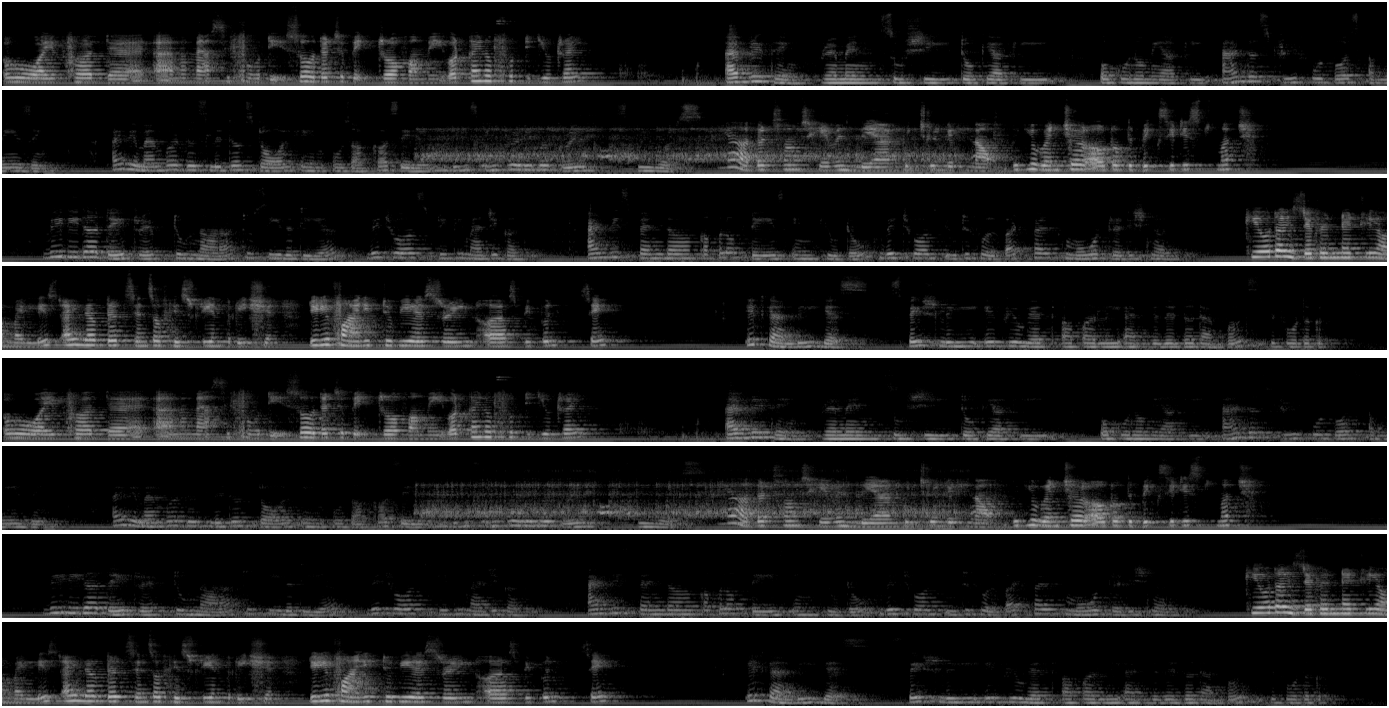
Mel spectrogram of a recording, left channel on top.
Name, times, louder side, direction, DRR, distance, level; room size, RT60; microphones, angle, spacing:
voice 1, 0.0-3.3 3.8-5.0 5.4-5.8 21.1-22.8 23.1-23.7 24.1-25.0 25.6-25.7 26.0-26.4 40.2-44.2 44.6-46.6 47.0-47.1 47.4-47.6, left 1 dB, 10° left, 0 dB, 0.4 m, -30 dB
voice 2, 7.0-10.5 11.0-14.4 14.9-19.8 20.2-20.8 22.9-23.2 23.8-23.9 28.1-31.1 31.3-32.9 33.6-39.5 49.0-49.9 50.6-54.0 54.4-54.8, left 2 dB, 75° left, 0 dB, 0.8 m, -38 dB
sound 1, 18.0-23.8, right 1 dB, 65° right, 1.5 m, -43 dB
6.7 x 6.1 x 7.4 m, 0.87 s
head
